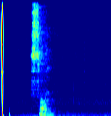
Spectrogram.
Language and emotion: Russian, neutral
